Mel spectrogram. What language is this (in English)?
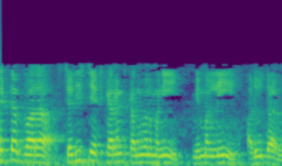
Telugu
